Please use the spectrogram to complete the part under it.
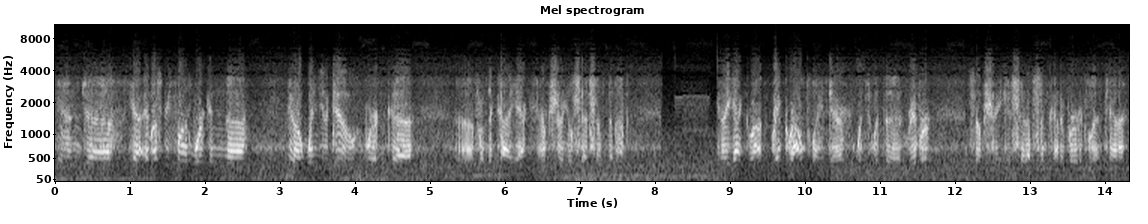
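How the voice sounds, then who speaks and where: A man's voice: medium pitch, fairly even intonation, moderate pace. An American man making casual, rambling conversation as an amateur radio operator. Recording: dull, noisy internet radio link.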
